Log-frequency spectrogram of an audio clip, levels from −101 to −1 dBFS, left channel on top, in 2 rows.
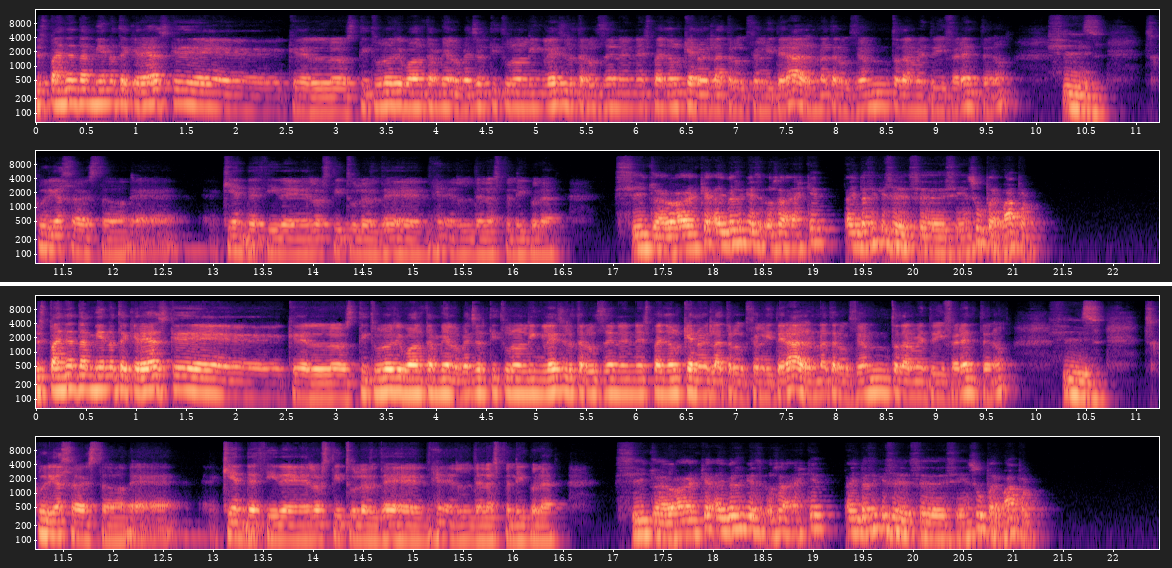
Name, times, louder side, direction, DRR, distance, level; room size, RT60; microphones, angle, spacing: voice 1, 0.0-9.7 10.4-10.5 11.1-12.7 13.1-16.5, right 5 dB, 80° right, 0.4 m, -22 dB
voice 2, 10.1-10.6 17.0-21.1, equal, 75° left, 1.2 m, -23 dB
3.1 x 2.2 x 3.2 m
head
